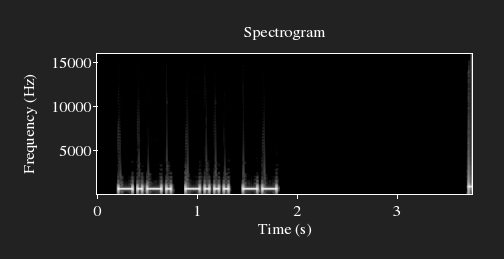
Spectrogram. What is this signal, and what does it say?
Morse code, heard as a keyed tone, about 25 wpm, 700 Hz. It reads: CBM
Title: USA Call Sign Postfixes - 3 Letters 25wpm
